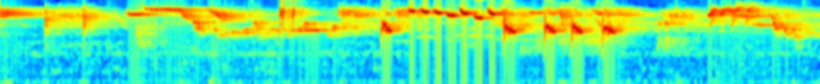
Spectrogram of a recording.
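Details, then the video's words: A Brown-chested jungle flycatcher (SRDC, Bali) sings high, thin, down-sliding whistled phrases with a quick run of sharp descending notes in the middle over a faint low rumble; used as a lure to make lazy flycatchers respond and sing. "Sikatan Rimba Dada Coklat | putar ini pasti SRDC anda ngamuk gacor dengan suara ini"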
